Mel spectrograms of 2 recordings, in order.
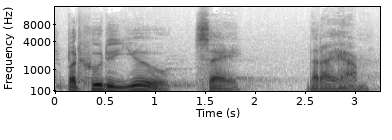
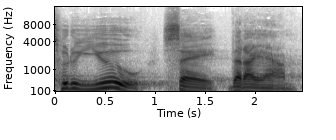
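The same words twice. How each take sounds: First: Said in the usual way. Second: "you" slightly stressed, slow, searching. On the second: Shown as a demonstration. Pastor pressing disciples' question on congregation, stressing "you". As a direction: lean on "you", slowly, asking them directly. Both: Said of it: "The emphasis here in Jesus' question is upon the disciples".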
